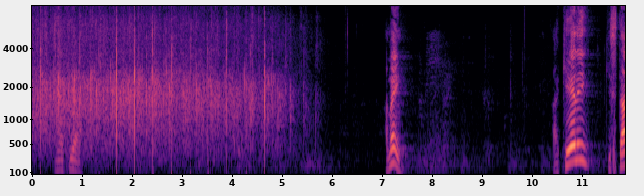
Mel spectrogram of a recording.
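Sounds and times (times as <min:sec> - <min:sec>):
audience applauding: 0:00.0 - 0:05.8
speech: 0:00.5 - 0:01.2, 0:07.1 - 0:07.5, 0:10.5 - 0:11.8.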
